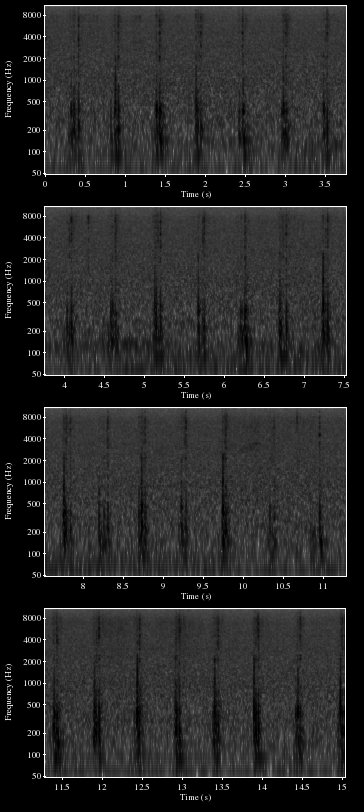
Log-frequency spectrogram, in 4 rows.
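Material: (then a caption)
Wood. A fingertip taps steadily on the side of a small, empty, hollow wooden bowl with visible grain, making 26 short, dry knocks at about two per second. Each tap is a brief hollow thud with a soft tone that dies away almost at once, over a quiet, low background hum.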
